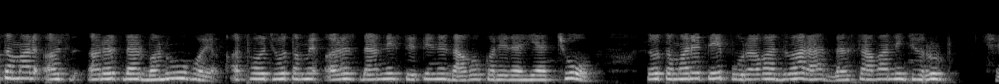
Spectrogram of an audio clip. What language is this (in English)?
Gujarati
